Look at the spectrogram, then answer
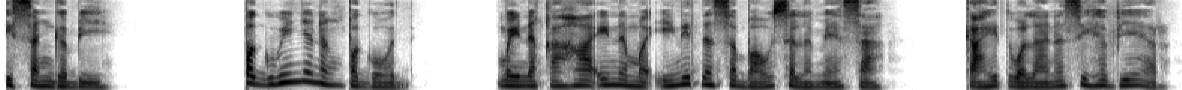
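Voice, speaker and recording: A Filipino woman narrates a dramatic story in a fairly low voice with lively, swooping intonation. She delivers it in measured, emphatic phrases, and the recording is close and dry. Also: dry recording.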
